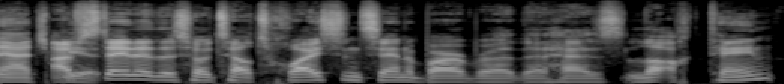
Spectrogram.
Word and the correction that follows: L'Occitane: Is that how you say it? – L'Occitane. – L'Occitane.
